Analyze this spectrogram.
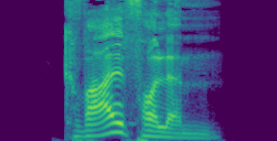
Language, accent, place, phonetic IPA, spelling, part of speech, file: German, Germany, Berlin, [ˈkvaːlˌfɔləm], qualvollem, adjective, De-qualvollem.ogg
- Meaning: strong dative masculine/neuter singular of qualvoll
